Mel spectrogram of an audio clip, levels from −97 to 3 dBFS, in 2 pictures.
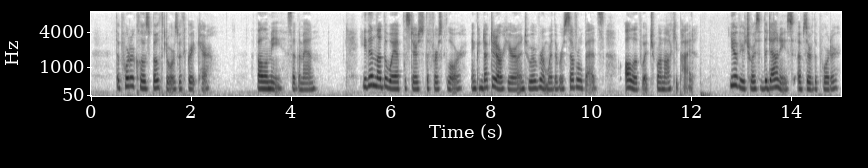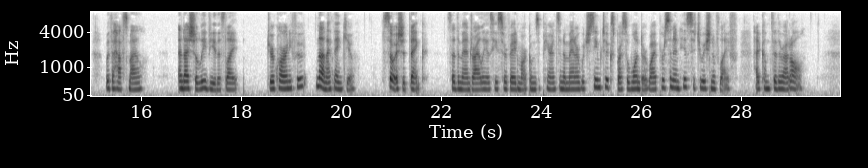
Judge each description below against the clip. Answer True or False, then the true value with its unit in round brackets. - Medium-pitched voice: False (205 Hz)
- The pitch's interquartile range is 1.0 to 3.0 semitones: True (2.5 semitones)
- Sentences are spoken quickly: True (210 wpm)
